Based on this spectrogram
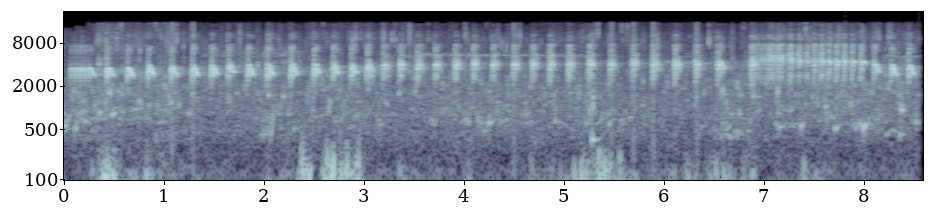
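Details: White-rumped shama, a linked master-song training recording. Sharp high chips repeat about four times a second without a break, ending in a denser burst of buzzy notes. Faint low rumbling sits underneath.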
